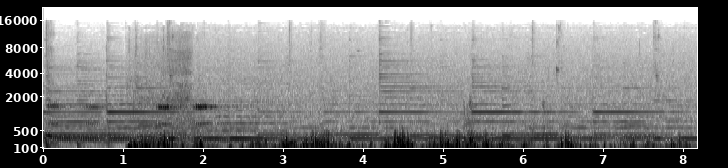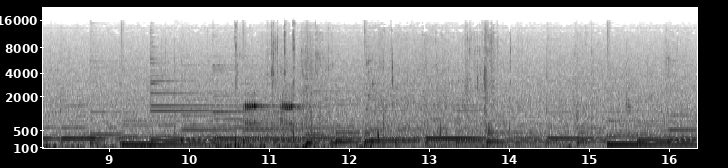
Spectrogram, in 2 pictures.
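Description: Common raven calling: two quick croaks about a second and a half in, and two more about two-thirds of the way through. Acoustic guitar music plays underneath.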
